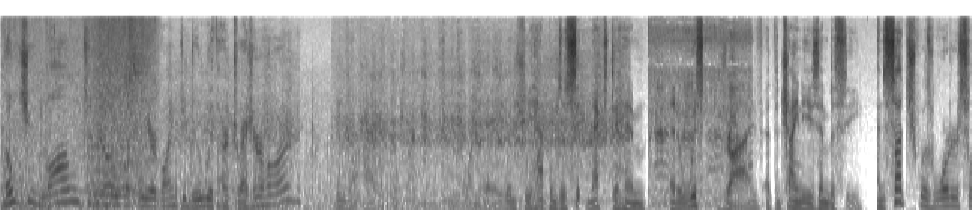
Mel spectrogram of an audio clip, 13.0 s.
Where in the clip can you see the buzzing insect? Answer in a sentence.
You can hear the buzzing insect from 0.0 to 2.1 s.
